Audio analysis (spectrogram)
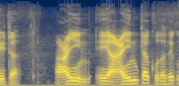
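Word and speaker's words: ع: থেকে উচ্চারণ হবে এটা ওই এই যে এটা আইন এই আইনটা কোথা থেকে উচ্চারণ হবে এই হরফটির নাম হলো আইন আর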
